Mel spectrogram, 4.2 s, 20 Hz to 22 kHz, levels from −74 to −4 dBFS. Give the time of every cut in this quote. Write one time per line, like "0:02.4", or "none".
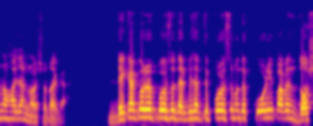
none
